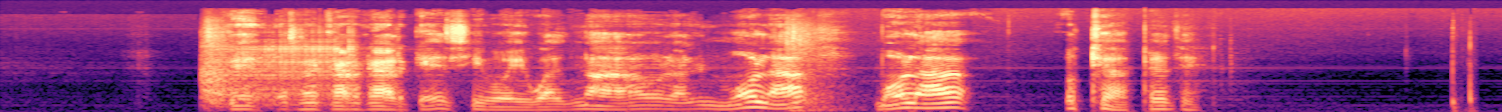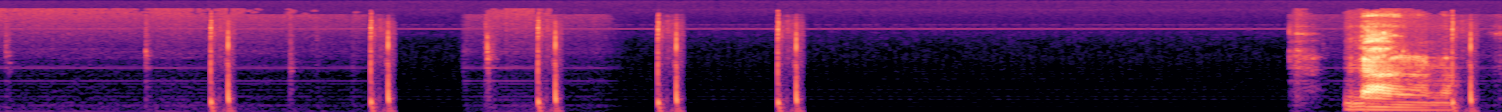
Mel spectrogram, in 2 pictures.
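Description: A young man talks into a microphone with animation, close up.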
